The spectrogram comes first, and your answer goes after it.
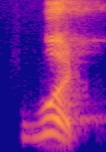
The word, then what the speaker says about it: would: Don't pronounce it as would, children. The letter L remains silent in this word. So we have to pronounce it like would.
